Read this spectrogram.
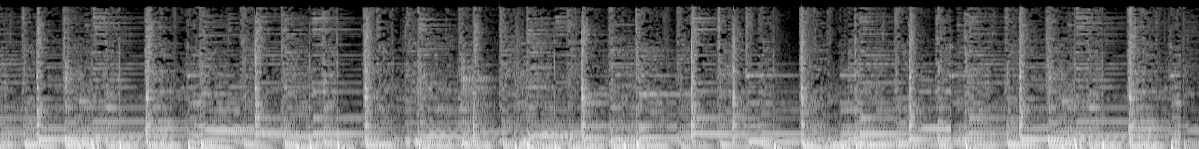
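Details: Loud strummed acoustic guitar music with a steady country-style beat fills the whole stretch.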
